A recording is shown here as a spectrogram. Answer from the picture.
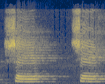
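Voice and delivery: "شا" stretched as a long shaa. Shown as a demonstration. Teacher showing pupils alef lengthening, "شا" drawn out long. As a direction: hold the aa in "شا" on a level note. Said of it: "صوت طويل مع مد بالألف".

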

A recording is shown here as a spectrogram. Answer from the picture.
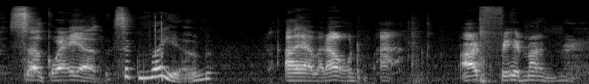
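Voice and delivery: hammed-up sighing old monarch; dramatic reading of the king. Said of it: "I'm trying to be dramatic".

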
